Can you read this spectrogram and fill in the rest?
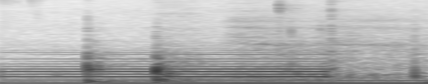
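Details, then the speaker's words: PC speakers powered on, not connected to a computer, no music: a couple of switch clicks, then a strong steady mains-voltage buzzing hum. "this is a typical sound this is the sound of the mains voltage so why do these loudspeakers sound like this"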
